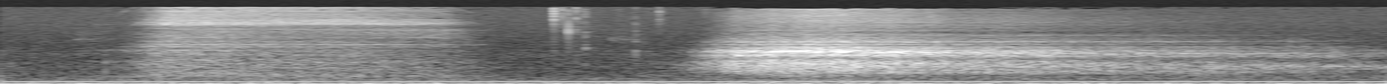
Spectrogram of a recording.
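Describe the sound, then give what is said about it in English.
A slow, deep breath is drawn in and then let out in a long, soft exhale, faint and alone over a steady low hum. “you take a deep breath in. Let it out.”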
